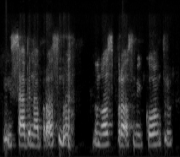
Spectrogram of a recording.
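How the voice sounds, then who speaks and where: A woman's voice: fairly high pitch, level tone, brisk, darkish tone, dry recording. A woman teacher talking reflectively about her students in a casual online meeting. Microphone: video call. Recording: dry dull video call audio.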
